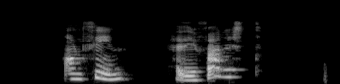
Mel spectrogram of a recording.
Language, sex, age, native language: Icelandic, female, 10, Icelandic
